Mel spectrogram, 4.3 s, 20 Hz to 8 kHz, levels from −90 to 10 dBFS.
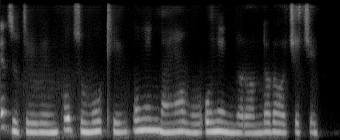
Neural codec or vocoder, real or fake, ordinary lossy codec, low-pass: codec, 24 kHz, 0.9 kbps, WavTokenizer, large speech release; fake; none; 7.2 kHz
